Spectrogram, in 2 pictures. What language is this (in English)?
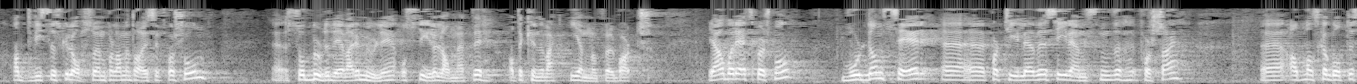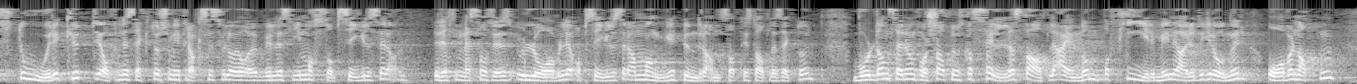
Norwegian Bokmål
